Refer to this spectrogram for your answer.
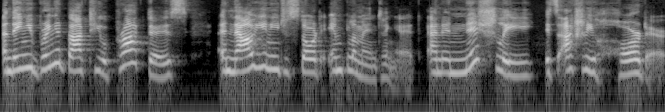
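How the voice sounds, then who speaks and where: The intonation is lively. The woman speaking has a high pitch. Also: moderate pace, very clean recording, silent background. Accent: slight non-native. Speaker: office manager. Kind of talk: interview.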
